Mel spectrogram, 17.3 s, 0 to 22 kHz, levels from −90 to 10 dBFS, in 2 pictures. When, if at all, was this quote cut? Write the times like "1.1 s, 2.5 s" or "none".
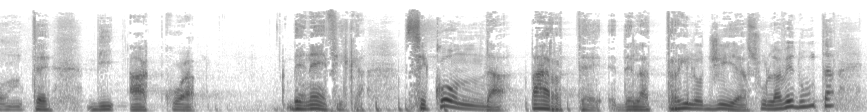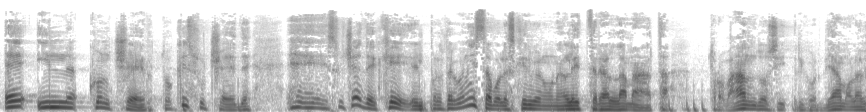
none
